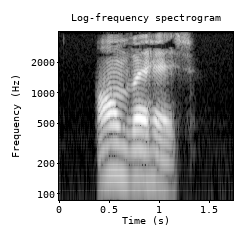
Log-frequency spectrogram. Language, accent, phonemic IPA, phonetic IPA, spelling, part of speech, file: Armenian, Eastern Armenian, /ɑnveˈheɾ/, [ɑnvehéɾ], անվեհեր, adjective, Hy-անվեհեր.ogg
- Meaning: courageous, brave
